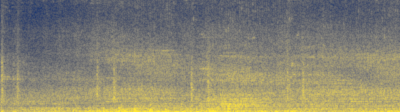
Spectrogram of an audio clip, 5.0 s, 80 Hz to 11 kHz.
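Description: A passenger train passing over a level crossing: the rumble of its wheels and running gear builds about a second in, with sharp clacks as the wheels cross the rail joints. The crossing's AWD 2000 warning bell keeps ringing faintly beneath.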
